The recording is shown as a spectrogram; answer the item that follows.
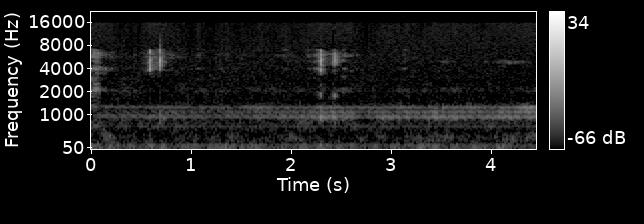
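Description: Near silence with two faint pairs of computer mouse clicks, about half a second in and again just after two seconds.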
